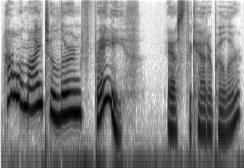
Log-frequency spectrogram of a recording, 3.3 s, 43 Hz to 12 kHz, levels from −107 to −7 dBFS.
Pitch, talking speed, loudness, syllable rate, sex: 255 Hz, 165 wpm, -16 LUFS, 4.5 syllables/s, female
